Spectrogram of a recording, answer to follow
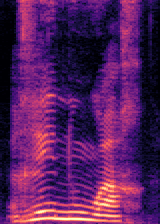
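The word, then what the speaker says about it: Raynouard: La prononciation, la phonétique, Renoir. Comment ça s'écrit?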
